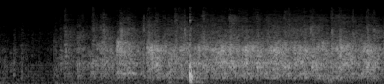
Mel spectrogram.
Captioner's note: applause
